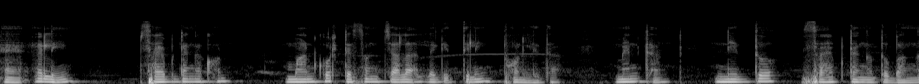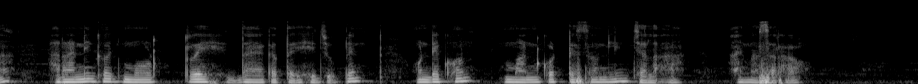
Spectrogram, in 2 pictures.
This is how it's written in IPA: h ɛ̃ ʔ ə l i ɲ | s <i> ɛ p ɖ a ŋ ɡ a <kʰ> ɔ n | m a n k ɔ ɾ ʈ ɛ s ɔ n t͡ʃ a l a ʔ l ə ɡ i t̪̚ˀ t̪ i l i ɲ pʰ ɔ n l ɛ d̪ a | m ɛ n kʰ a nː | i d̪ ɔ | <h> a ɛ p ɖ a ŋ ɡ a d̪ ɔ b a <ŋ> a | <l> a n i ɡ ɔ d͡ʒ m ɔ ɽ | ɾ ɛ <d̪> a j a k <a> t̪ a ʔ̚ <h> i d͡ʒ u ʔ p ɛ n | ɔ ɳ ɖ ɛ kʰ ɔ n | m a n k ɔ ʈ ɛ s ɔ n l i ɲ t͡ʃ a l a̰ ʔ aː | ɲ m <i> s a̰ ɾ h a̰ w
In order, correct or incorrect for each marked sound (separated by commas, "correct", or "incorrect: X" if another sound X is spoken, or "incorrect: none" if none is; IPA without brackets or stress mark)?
incorrect: a, correct, incorrect: s, correct, incorrect: ɾ, correct, correct, correct, incorrect: a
